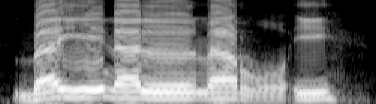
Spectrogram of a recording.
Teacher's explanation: tebalkan lafal ro-nya karena dia ada huruf ro, kita namakan dengan ro tafkhim. Harus ditebalkan, jangan dibaca mar'i tapi maru, ma-nya tipis, ro-nya tebal.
